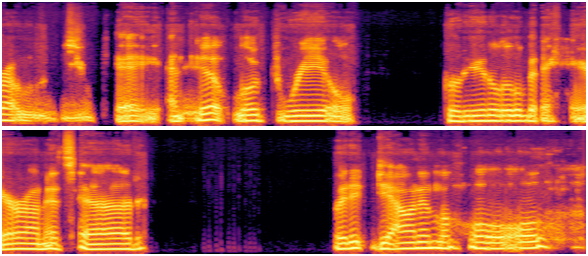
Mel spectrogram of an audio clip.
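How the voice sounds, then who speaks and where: The woman's voice sits fairly low and shows vocal fry. The sound is dry and close, with no echo. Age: 60s. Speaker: author. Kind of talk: casual chat.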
